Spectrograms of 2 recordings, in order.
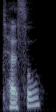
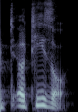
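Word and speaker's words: Teasle: From the First Blood, Tessel. Sheriff Tessel? Oh, Teasel. Teasel.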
